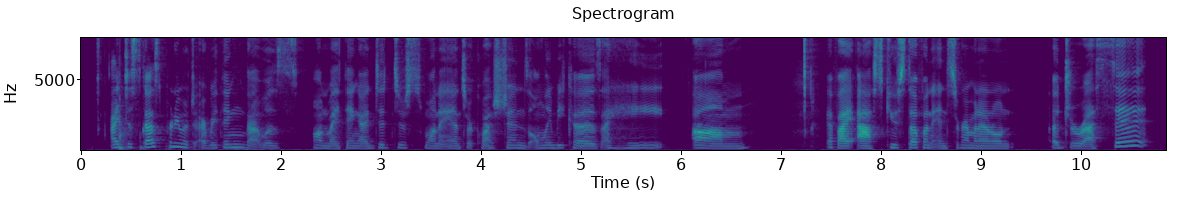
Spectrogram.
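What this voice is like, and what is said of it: Voice giving out, sloppy speech. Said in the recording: “Do you hear I'm losing my voice and getting sloppy?”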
